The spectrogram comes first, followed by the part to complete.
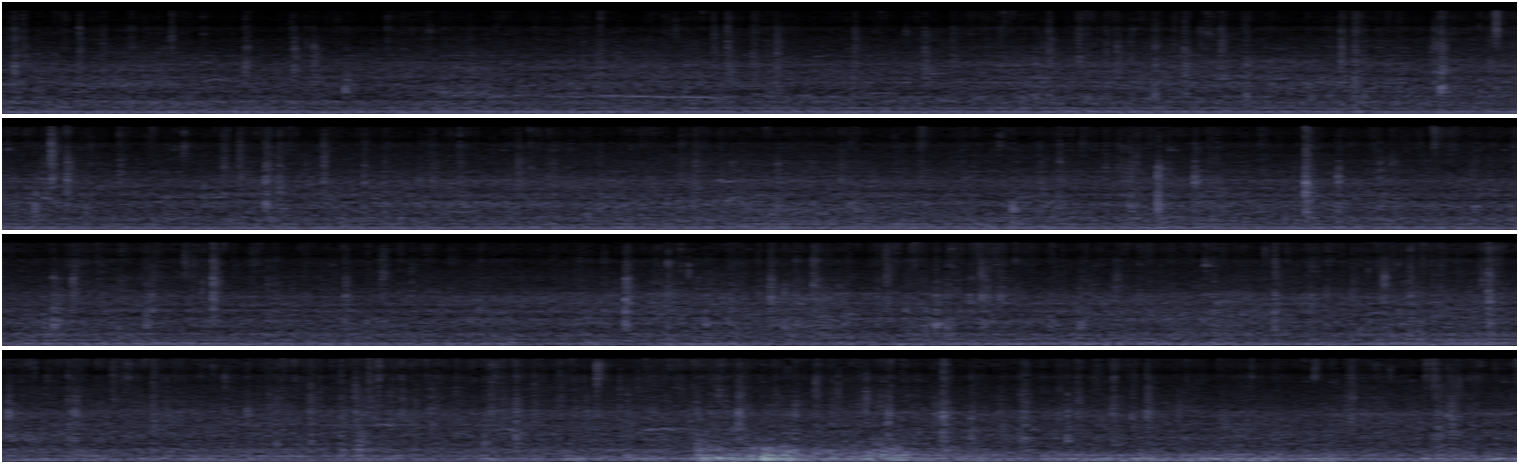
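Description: Rain falling steadily in a downpour, as an even hiss, with a louder low rumble near the end.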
